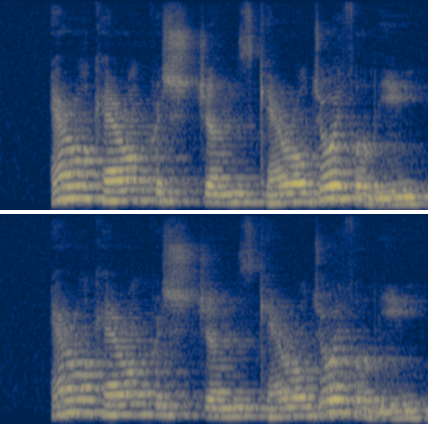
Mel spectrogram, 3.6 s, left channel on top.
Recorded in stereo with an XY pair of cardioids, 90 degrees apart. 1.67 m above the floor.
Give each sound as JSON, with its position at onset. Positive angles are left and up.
{"t": 0.4, "sound": "a man speaking", "azimuth_deg": 45, "distance_m": 0.6}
